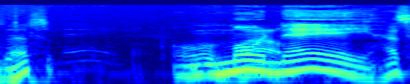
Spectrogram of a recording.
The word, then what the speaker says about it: Monet: I'll Ooh, pronounce that's it. wow. Monet.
